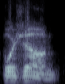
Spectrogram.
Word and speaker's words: Bourgogne: And I think that's actually pronounced Bourgogne. It's not a Dutch beer.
